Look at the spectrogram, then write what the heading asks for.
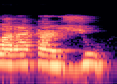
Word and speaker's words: Aracaju: Aracaju ou aracaju? Aracaju.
